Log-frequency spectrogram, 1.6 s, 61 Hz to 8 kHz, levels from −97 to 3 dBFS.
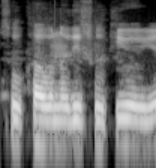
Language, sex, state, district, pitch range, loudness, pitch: Hindi, male, Uttar Pradesh, Gorakhpur, 120-125 Hz, -16 LUFS, 125 Hz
